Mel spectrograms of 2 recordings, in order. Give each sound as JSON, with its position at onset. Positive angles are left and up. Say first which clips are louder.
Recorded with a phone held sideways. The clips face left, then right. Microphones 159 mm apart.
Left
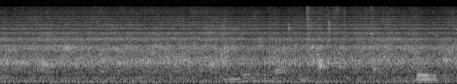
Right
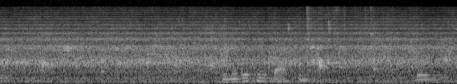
{"t": 2.2, "sound": "a man speaking", "louder": "right 3 dB", "side_deg": -50, "distance_m": 1.2}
